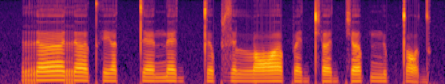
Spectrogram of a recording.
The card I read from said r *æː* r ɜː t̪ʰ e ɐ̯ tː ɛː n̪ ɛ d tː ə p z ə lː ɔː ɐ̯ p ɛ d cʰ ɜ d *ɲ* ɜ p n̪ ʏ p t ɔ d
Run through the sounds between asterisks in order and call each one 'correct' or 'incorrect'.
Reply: incorrect: ɜː, incorrect: c

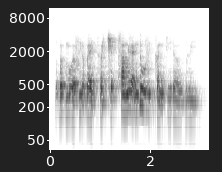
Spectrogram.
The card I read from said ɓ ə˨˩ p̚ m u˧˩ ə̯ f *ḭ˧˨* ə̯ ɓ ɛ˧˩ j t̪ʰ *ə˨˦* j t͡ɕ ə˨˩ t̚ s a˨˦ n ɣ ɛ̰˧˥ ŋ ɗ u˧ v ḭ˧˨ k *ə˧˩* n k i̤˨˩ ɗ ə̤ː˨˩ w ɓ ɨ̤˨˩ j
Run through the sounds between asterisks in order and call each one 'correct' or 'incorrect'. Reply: correct, incorrect: ə̰˧˨, correct

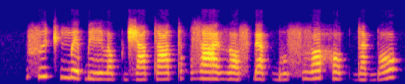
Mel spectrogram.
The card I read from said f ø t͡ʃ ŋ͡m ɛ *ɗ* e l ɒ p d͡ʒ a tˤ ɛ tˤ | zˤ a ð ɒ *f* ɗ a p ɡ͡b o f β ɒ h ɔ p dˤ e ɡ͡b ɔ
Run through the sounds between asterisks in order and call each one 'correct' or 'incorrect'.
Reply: incorrect: ɓ, correct

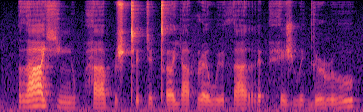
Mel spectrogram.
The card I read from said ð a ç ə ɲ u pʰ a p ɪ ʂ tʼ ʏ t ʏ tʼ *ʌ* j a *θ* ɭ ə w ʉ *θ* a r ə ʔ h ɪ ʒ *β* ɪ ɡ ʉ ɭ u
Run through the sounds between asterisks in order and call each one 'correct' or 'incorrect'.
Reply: correct, incorrect: f, correct, correct

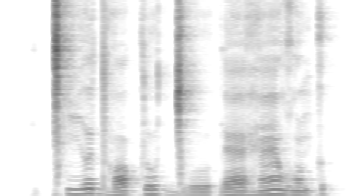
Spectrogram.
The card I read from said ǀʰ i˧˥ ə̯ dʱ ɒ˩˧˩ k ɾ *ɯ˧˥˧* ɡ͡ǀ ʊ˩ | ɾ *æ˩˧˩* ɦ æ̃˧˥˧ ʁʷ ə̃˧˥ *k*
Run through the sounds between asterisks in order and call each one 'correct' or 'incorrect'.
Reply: incorrect: ʊ˧˥˧, correct, correct

